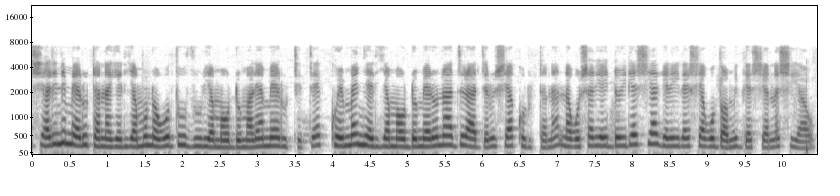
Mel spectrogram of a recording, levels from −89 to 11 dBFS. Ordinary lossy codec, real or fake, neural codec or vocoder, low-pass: none; real; none; 7.2 kHz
